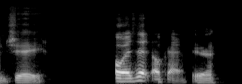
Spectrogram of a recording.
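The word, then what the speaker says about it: Ghey: So last week in the UK, the Brianna Gay case came back. I might be pronouncing her last name. From what I understand, it's actually Jay.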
